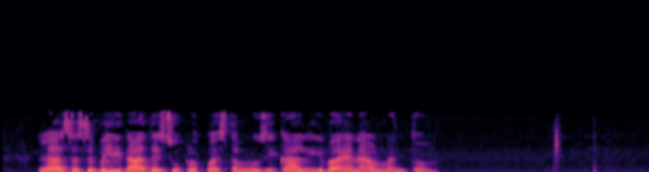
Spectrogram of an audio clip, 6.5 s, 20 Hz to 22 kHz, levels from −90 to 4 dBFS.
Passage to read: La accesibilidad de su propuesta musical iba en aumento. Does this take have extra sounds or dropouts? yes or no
no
